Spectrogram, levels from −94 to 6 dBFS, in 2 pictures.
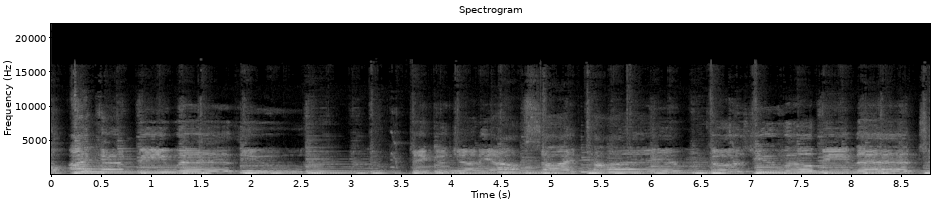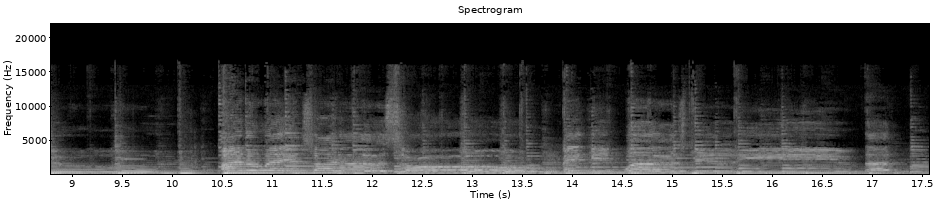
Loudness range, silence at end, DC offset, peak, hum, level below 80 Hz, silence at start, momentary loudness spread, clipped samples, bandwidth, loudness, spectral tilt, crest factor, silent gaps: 2 LU; 0 s; 0.2%; -6 dBFS; none; -58 dBFS; 0 s; 6 LU; under 0.1%; 15.5 kHz; -26 LUFS; -6 dB/octave; 20 dB; none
